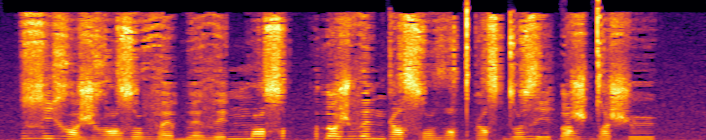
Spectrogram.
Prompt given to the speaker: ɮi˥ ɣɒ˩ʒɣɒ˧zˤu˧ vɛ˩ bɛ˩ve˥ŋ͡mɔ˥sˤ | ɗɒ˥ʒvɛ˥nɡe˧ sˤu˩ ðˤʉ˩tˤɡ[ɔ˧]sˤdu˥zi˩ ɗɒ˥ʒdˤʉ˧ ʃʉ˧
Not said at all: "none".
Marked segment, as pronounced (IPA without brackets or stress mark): ɔ˧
